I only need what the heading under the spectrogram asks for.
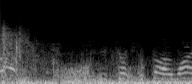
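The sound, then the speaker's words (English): A humpback whale breaches off the coast of Australia and crashes down onto a wing surfer in a loud, heavy boom of rushing, churning water that roars for two seconds, with brief raised voices crying out over it. “Wing surfing off the coast of Australia when a humpback whale came out of the ocean and basically just body slammed him.”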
